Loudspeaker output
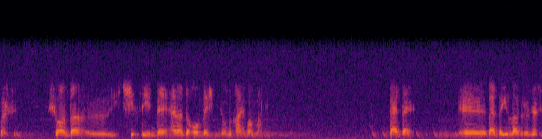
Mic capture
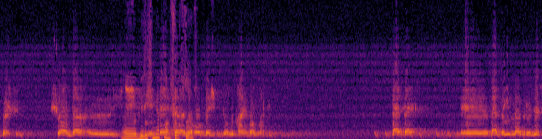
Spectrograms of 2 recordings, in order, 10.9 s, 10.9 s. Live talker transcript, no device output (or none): e, birikim yapmak çok zor.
